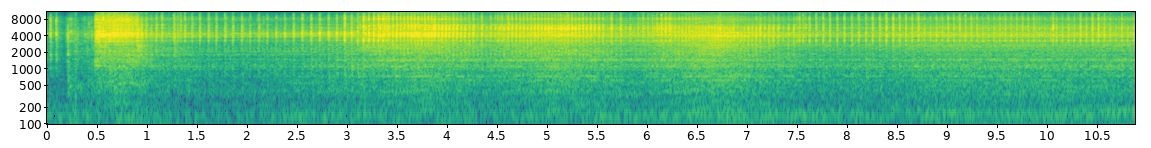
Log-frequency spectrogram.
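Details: Honda CD70 single-cylinder motorcycle at idle before repair: light, fast metallic chatter, several ticks a second, timing chain noise; tensioner rubber found broken and replaced.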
